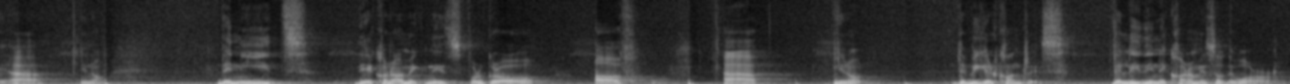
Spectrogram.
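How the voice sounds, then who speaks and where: Gravelly man in an echoey hall. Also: lowish voice, darkish tone. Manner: halting, repeats words, searching. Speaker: interviewed guest, poet. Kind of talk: interview talk and poem reading. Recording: echoey hall, faint background noise.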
